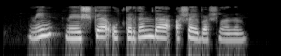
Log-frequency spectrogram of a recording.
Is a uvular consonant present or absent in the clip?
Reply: absent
